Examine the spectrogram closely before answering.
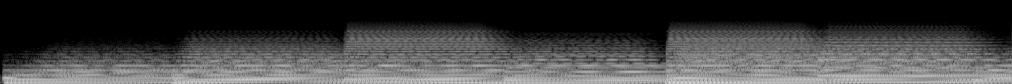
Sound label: Arturia SQ80 V ESQ1 Chroma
